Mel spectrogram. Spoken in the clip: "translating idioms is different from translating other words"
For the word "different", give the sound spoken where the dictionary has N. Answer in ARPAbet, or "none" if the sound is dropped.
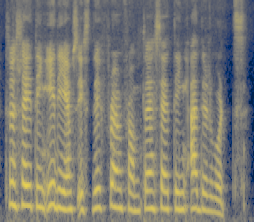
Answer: N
